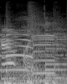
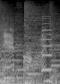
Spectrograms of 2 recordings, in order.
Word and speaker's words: Efron: but it's pronounced Zac Efron, not Efron. He's not French.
